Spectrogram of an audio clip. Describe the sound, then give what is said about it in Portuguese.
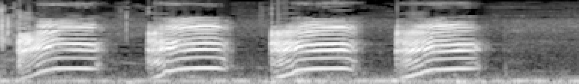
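Four loud, chicken-like clucking calls, each a rising squawk about half a second long, repeat in a steady rhythm, with a low hum underneath and no talking. “Que entrou para aqui alguma galinha.”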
